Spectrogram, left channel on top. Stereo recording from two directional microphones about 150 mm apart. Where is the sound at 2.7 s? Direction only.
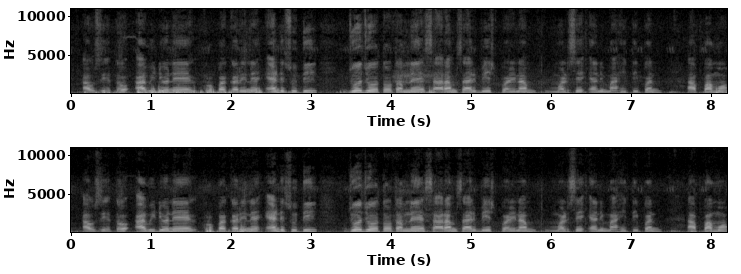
20° left (ahead or behind).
